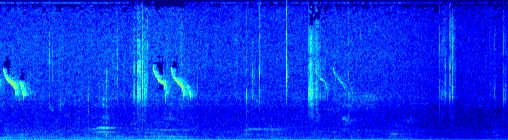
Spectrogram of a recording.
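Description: Small birds calling outdoors: short, high chirps that sweep downward, several pairs of them in the first three seconds, then fewer. Beneath them is a steady faint background hum.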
